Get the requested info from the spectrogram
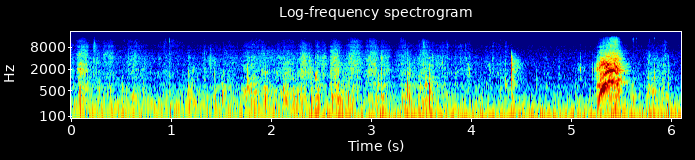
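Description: Quiet handling of fabric and a cross-stitch project bag: faint scattered rustles, a small click about four and a half seconds in, then one short louder rasp a little after five seconds.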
